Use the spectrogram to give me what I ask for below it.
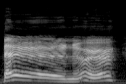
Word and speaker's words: Boehner: House minority leader John Benner who asks that we pronounce his name in a manner contrary to the way it's spelled Mr Boer has now gotten on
